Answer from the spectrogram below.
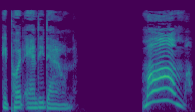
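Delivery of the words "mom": high, loud yell for mom. A narrator's reading. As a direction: shout it out desperately. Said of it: "he yelled".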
